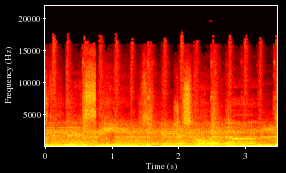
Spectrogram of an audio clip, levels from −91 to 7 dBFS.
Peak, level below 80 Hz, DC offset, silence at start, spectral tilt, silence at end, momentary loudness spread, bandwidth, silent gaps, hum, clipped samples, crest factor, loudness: 0 dBFS; -20 dBFS; under 0.1%; 0 s; -4.5 dB/octave; 0 s; 2 LU; 17.5 kHz; none; none; under 0.1%; 14 dB; -16 LUFS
